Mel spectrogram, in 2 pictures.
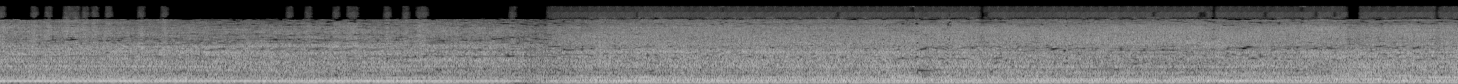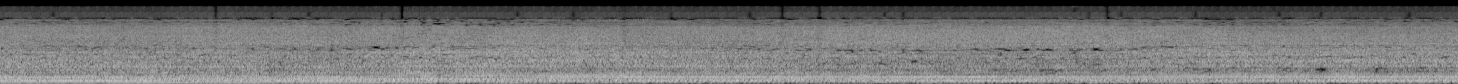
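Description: Cessna 172's single piston engine and propeller droning steadily in flight, heard from inside the cabin under a dense rush of air noise. Its note shifts slightly about five seconds in.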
